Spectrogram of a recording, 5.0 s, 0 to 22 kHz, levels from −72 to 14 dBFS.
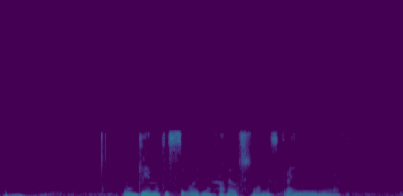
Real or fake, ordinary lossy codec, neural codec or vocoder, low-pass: fake; none; codec, 24 kHz, 1.5 kbps, HILCodec; 7.2 kHz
